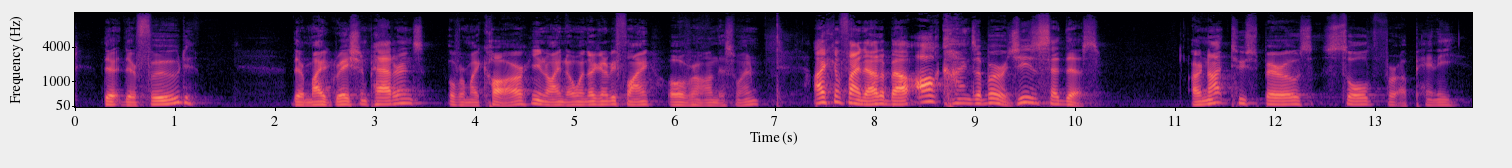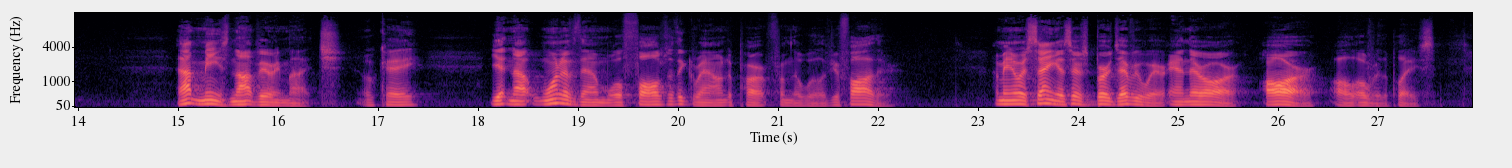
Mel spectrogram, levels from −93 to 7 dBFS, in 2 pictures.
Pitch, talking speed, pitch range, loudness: 120 Hz, 175 wpm, 100-135 Hz, -25 LUFS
